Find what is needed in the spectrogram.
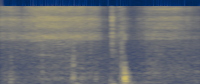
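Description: A cloth rag wiping along a rubber RV slide seal that has just been sprayed with conditioner, a soft rubbing hiss, then a few knocks about a second in, the loudest a sharp knock just after.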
